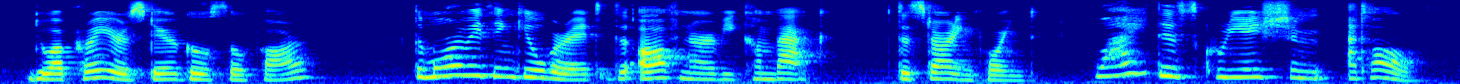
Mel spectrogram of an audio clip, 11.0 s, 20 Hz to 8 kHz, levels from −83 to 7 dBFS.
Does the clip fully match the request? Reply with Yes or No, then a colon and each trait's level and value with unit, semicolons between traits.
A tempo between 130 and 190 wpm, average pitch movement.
No: average, 150 wpm; wide, 5.7 semitones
